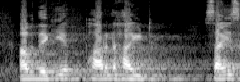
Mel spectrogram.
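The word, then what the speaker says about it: Fahrenheit: अब देखिए फारेनहाइट, science का वर्ड है फारेनहाइट, हाइट नहीं बोलोगे आप, हीट बोलोगे इसको।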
